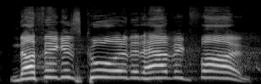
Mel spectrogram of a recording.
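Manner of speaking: very loud, high, drawn-out, all-out group yell. Leading others in repeating a phrase several ways, this time yelling it. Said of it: "And now let's yell it".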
